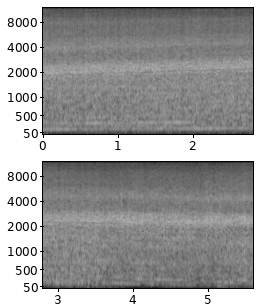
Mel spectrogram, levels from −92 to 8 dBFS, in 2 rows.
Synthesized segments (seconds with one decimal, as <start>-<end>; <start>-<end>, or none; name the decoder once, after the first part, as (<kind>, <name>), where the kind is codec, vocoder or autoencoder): 3.8-5.6 (codec, SNAC)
